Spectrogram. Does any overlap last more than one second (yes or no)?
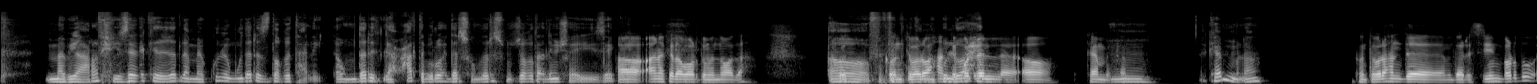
yes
